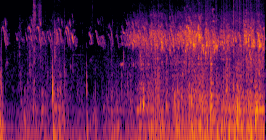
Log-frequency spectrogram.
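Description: Cross Veselka breed chicks on a home farmstead, peeping and clucking close by, starting sparse and swelling into a dense, louder chorus of high chirps toward the end, with no talking.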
